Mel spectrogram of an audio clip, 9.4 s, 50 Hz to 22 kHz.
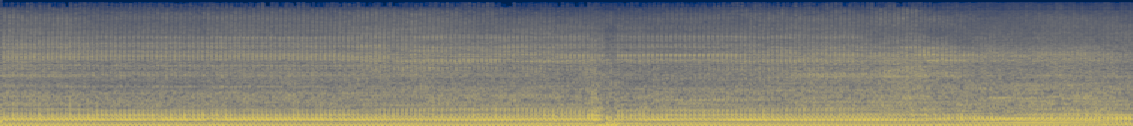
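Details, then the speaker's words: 2004/2005 Suzuki LTZ 400 single-cylinder after another shop's failed valve guide job, at idle: busy ticking chatter up top on one side of the head, valve train noisy from a shim sitting on the valve keeper with zero clearance. "it sounds a little noisy up top on this side where that uh valve guys feel with our valve guide you put in it"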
